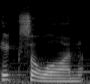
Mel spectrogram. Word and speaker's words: Ixalan: of the X but we do pronounce the X for the name of the set right that's kind of weird to me why is it Exelon why do we pronounce it Exelon not isalon have they ever mentioned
